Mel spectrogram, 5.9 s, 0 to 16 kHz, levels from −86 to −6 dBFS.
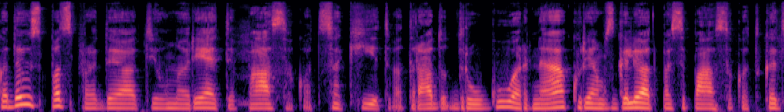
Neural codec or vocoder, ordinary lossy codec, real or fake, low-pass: none; AAC, 96 kbps; real; 14.4 kHz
